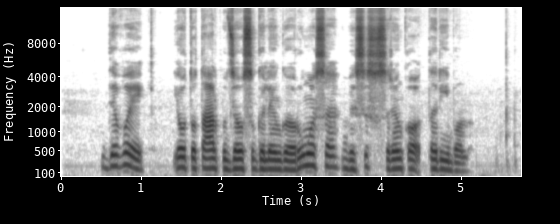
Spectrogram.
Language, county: Lithuanian, Vilnius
